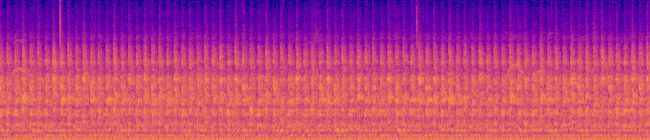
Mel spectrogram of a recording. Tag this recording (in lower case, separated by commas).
heavy engine (low frequency)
